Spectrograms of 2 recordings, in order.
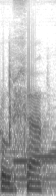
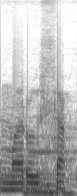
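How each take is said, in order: First: The word starts without the syllable me. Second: The word begins with the syllable me.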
